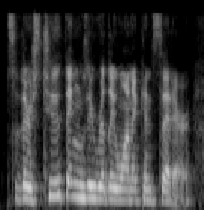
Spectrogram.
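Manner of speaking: ordinary talk, nothing marked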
